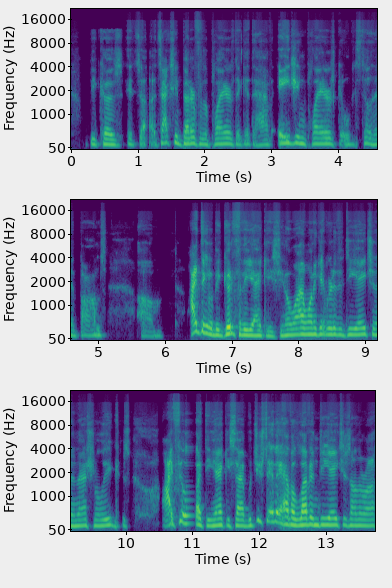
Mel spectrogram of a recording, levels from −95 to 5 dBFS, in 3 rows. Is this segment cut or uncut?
uncut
